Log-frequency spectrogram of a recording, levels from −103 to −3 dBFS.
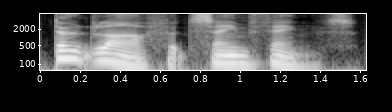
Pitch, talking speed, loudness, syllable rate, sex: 105 Hz, 185 wpm, -18 LUFS, 3.4 syllables/s, male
